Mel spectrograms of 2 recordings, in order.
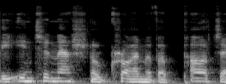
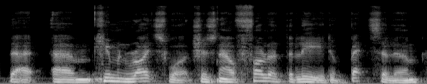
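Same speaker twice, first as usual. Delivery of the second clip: ordinary delivery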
